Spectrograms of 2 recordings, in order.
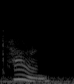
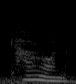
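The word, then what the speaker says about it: Charon: it's just as you described it only your pronunciation is a little off the name you heard wasn't Karen it was c h a r o n as in Caron the ferryman of the Dead helps The Souls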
